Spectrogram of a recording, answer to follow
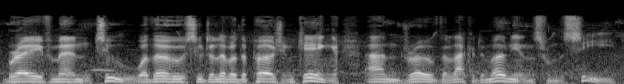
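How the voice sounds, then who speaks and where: A man reading an ancient oration aloud as an audiobook narrator, in a measured, declamatory way that swells and falls for emphasis. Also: on the low side, expressive, sharp tone, a little hiss or hum. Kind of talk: dramatized reading of a classical oration.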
